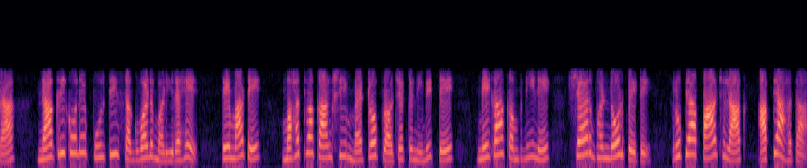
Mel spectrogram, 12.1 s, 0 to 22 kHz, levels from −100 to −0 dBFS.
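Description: Throughout the clip, the speech has passed through the GSM full-rate codec. The line band runs from 250 Hz to 3.5 kHz. The excitation is rebuilt from sparse, regular pulses, so the voice sounds buzzy and gravelly. The damage is plainly audible, and fits a 13 kbps rate.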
